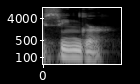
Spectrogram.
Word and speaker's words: singer: r together hang hanger there's no G sound I cannot say hanger I cannot say singer it's hanger and singer example he has hangers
